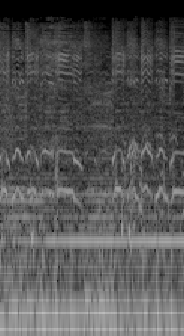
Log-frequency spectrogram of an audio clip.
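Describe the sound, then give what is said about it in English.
Squawky, honking chicken-like calls from a TikTok performer rise and fall in pitch to carry a song melody, loud and continuous over a steady backing track, with no talking. “Would you like to hear more from …?”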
